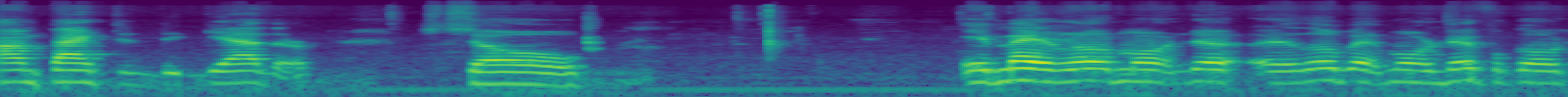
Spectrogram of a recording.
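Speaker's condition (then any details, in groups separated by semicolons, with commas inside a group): Cerebral palsy; malformed internal organs; recovering from recent surgery, liquid diet; voice recovering, sore throat after intubation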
